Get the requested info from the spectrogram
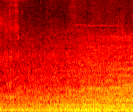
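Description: Room tone of a lecture room: a steady low hum.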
